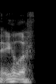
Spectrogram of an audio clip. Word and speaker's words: aleph: that's a little aleph some people pronounce it alif but i don't like that so i'm going with aleph and then the little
